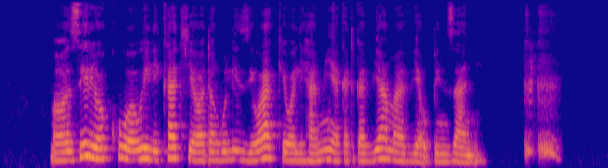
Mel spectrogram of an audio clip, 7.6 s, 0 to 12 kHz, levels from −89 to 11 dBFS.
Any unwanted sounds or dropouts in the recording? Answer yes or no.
yes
